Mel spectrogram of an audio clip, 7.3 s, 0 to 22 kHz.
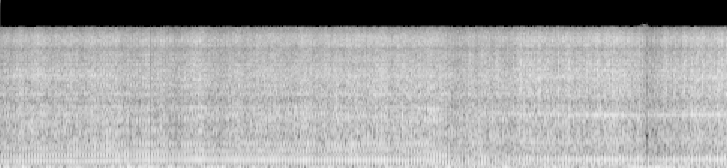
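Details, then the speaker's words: New Engel 2500W inverter generator, first run, no load, Eco throttle switched on: steady hum drops to a lower, even pitch as it idles down; smooth and healthy. "listen to that that's beautiful so that's just idled down now"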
